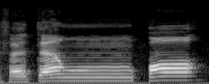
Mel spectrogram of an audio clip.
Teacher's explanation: Jadi suara dah pergi ke bibir, bukan pergi ke makhraj qaf. Makhraj qaf di pangkal lidah. Fatanqa, qa tanpa muncung.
